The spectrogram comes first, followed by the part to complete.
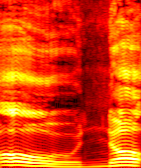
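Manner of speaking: horrified groans.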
